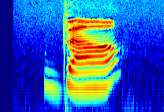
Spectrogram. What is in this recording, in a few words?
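"Din", French; phonetique; la syllabe in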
